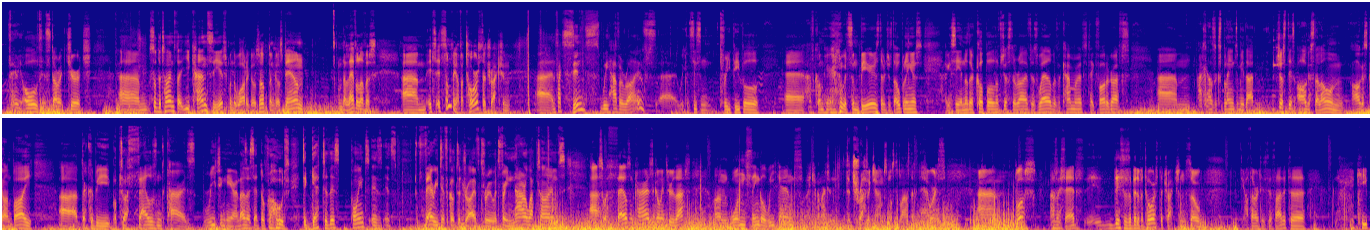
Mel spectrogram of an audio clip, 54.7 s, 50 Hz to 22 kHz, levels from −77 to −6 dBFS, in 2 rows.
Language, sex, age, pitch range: English, male, 20-39, 90-115 Hz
